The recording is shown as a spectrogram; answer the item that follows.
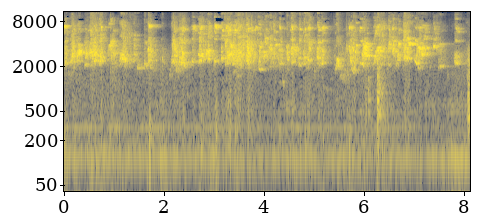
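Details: Assorted lovebirds keep up a continuous, sharp, high-pitched twittering, many thin chirps piling on top of each other with a faint low hum in the background.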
